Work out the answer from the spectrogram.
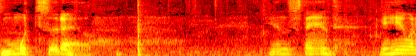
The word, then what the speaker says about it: mozzarella: mozzarella by the way it's not pronounced mozzarella it's mutts Adele you understand you hear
